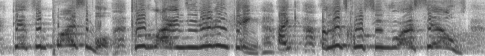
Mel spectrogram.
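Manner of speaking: high-pitched scoffing wise man; squeaky wise man. Acted. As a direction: squeak out your disbelief.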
